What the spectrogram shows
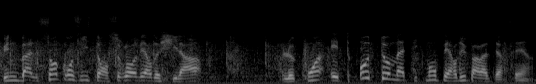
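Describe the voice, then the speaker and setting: A man's voice: high voice, big pitch swings, fairly quick. A man giving live sports commentary on a table tennis match. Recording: noisy sports hall broadcast, background ambience. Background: sports hall noise.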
